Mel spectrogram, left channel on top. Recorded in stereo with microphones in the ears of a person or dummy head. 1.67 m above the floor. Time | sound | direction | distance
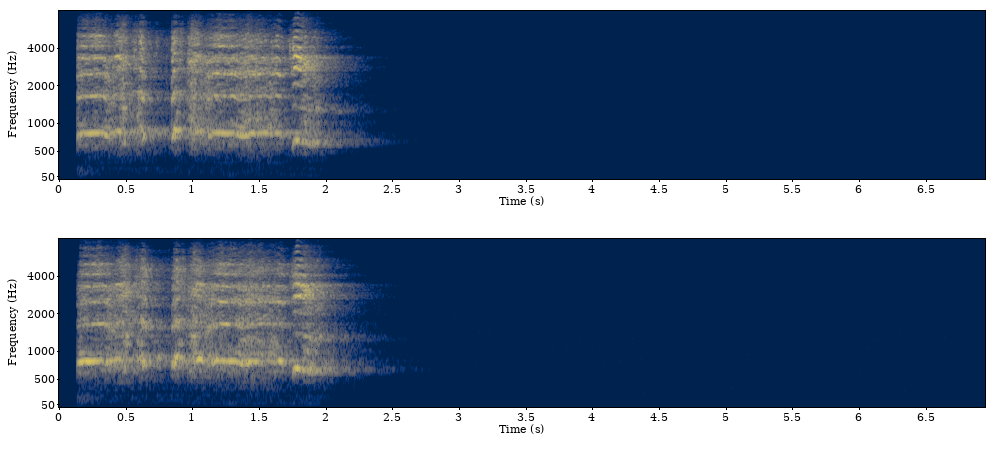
0.1 | a scream | 65° left (ahead or behind) | 8 m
